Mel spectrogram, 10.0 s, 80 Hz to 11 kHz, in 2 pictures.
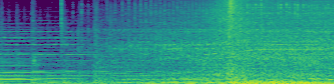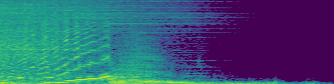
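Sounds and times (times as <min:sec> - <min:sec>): deep rumble: 0:01.6 - 0:10.0
rising electronic tones: 0:02.0 - 0:08.6
rushing whoosh: 0:02.6 - 0:08.4.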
